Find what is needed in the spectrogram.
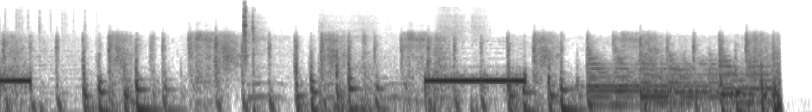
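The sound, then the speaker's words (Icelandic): Telephone tones of a call being placed: a short tone near the start and later a steady one-second ringing tone, both over dense, continuous background sound. “Og ég ætla að hringja í Höddi Magg.”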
